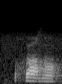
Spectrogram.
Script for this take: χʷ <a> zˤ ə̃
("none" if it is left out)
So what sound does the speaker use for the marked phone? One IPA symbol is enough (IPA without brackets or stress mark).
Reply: a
